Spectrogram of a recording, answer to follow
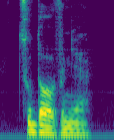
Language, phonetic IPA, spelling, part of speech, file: Polish, [t͡suˈdɔvʲɲɛ], cudownie, adverb, Pl-cudownie.ogg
